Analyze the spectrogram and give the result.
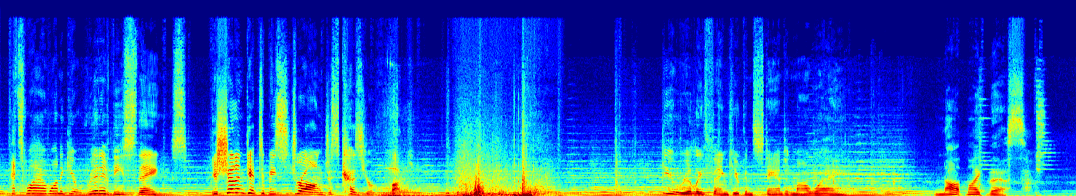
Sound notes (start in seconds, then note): none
